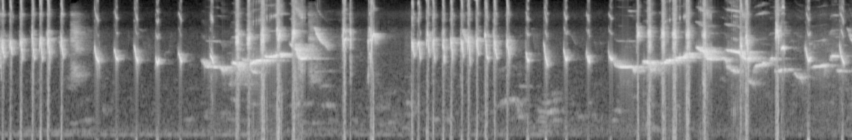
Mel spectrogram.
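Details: Morning magpie-robin song used to lure other magpie-robins: fast rattling series of sharp notes alternating with long, rich whistled and warbled phrases.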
